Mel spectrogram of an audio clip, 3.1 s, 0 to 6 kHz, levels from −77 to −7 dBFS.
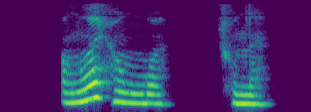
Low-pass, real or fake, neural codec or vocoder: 5.4 kHz; real; none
